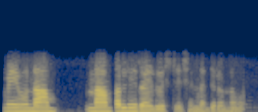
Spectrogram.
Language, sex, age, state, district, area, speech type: Telugu, female, 45-60, Telangana, Hyderabad, rural, conversation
